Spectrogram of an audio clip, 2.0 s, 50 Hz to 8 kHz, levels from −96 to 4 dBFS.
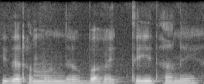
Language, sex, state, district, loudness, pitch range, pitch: Kannada, female, Karnataka, Koppal, -19 LUFS, 175-185 Hz, 180 Hz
